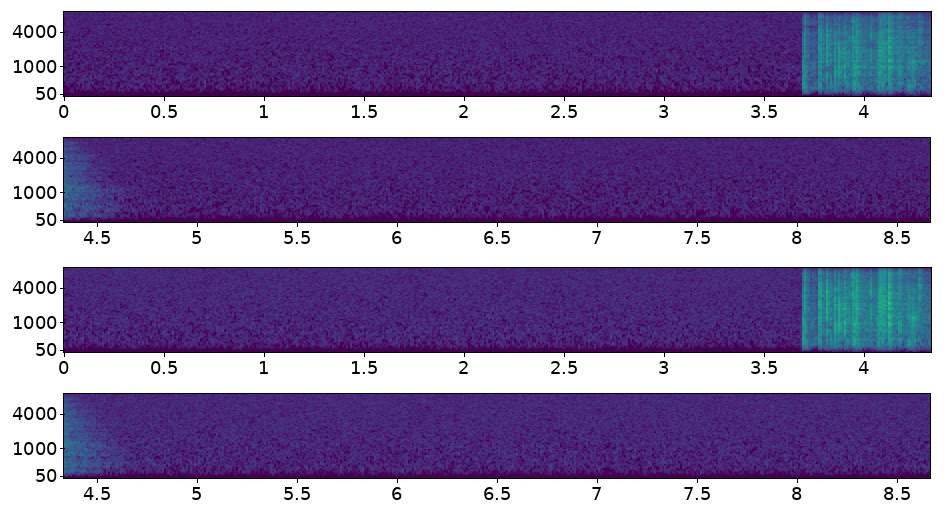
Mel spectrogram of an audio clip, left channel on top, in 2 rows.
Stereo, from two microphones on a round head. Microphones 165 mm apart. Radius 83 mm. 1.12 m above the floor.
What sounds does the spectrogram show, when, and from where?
3.7 s a pop: 25° right (ahead or behind), 0.8 m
